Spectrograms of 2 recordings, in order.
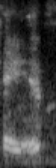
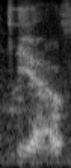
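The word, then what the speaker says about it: Kyiv: they centered around the city of Cave. That's the Ukrainian pronunciation, by the way. It's favored today because of course Ukrainian is the dominant language in the country. But it used to be called Kiev, which is closer to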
